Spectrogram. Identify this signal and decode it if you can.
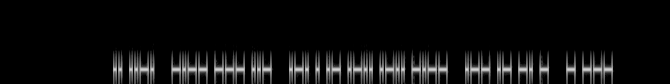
Morse code, heard as a keyed tone, about 44 wpm, 700 Hz. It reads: IF YOU REALLY WANT TO
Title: Sets of 5 Words Encore2 45wpm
